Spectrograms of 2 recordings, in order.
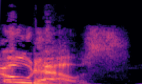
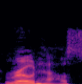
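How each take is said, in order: First: It is said loudly, with enthusiasm. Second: It is said flatly, without enthusiasm.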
